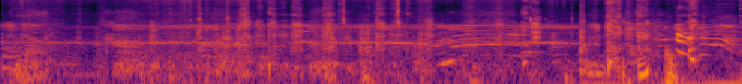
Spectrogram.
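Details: A pug play fighting with a boxer dog makes a drawn-out, whining drone broken by snorts and grunts.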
